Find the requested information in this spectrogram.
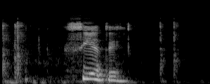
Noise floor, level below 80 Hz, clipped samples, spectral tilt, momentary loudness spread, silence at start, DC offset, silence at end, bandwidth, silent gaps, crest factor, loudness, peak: -47 dBFS; -58 dBFS; under 0.1%; -3 dB/octave; 24 LU; 0 s; under 0.1%; 0.3 s; 11 kHz; none; 20 dB; -25 LUFS; -10 dBFS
